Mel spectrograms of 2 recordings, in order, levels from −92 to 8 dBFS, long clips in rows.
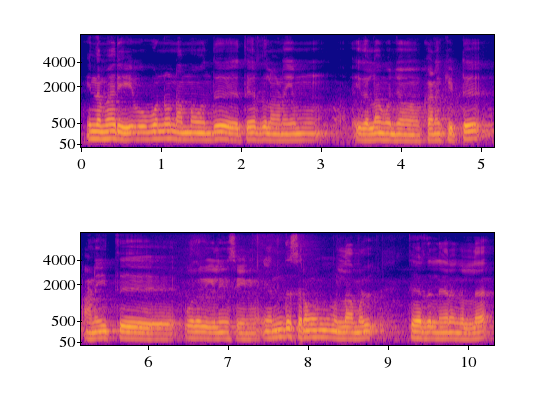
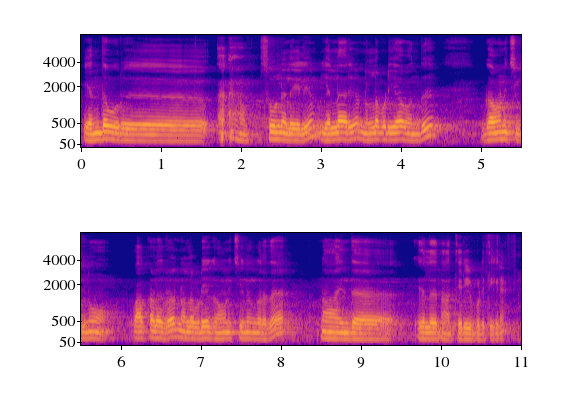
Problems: none marked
